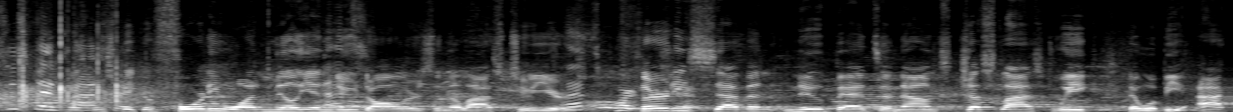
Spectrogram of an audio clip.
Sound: applause

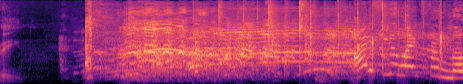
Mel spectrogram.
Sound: laughter

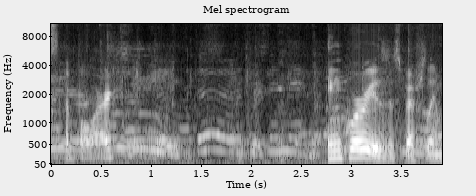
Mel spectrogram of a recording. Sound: children chattering

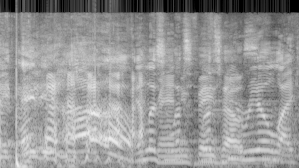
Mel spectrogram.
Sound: laughs

